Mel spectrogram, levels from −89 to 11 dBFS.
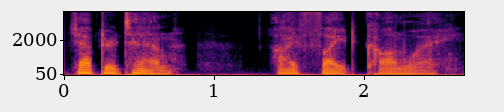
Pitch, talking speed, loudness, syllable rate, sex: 95 Hz, 90 wpm, -20 LUFS, 3.6 syllables/s, male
